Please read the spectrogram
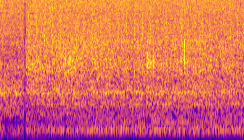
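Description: Near silence: a faint steady background hiss.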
